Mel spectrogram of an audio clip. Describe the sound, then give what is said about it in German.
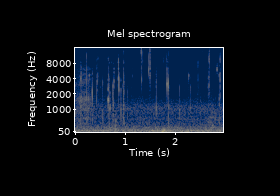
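Wet ASMR mouth noises made right against the microphone: irregular clicks, smacks and chewing-like crackles scattered over three seconds, with a low rumble underneath and no talking. “Ich kann ASMR machen.”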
